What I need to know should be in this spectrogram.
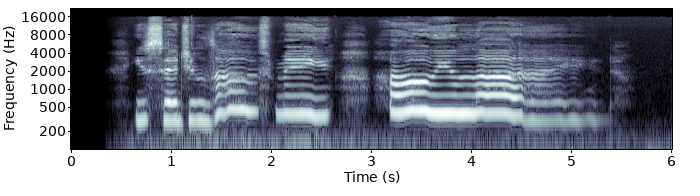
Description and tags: A female voice singing the lyrics'You said you loved me, oh, you lied'. Hopefully I'll be able to get the background noise cleaned again, as I can't do it myself.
